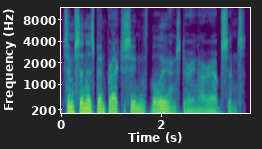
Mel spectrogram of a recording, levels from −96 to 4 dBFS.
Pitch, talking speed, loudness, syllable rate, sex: 95 Hz, 145 wpm, -19 LUFS, 4.6 syllables/s, male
